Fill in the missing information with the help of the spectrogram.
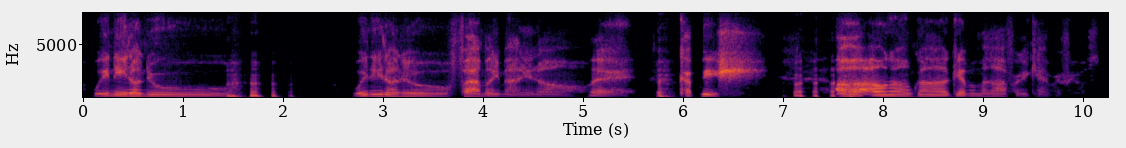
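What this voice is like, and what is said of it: Put-on Italian-American mobster accent. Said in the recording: “as somebody who's half Italian, I'm offended by that impersonation.”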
